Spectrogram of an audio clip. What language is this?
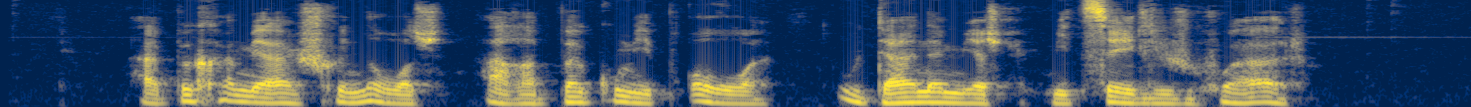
Kabardian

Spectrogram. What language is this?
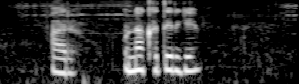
Santali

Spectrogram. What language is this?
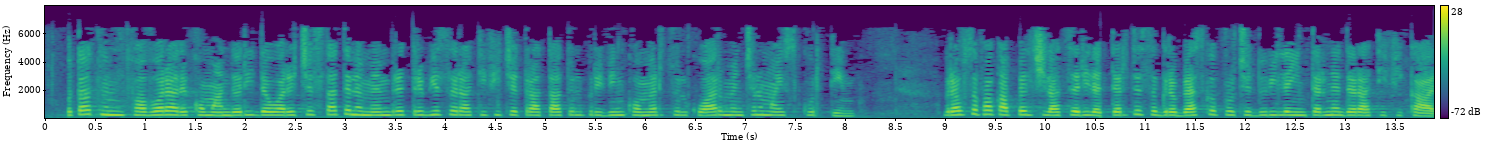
Romanian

